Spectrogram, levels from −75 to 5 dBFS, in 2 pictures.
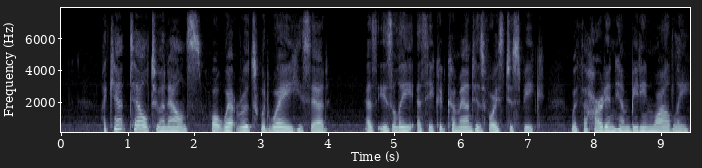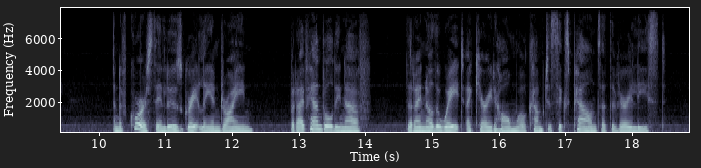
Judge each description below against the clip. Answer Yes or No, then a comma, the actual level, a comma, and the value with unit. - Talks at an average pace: Yes, average, 190 wpm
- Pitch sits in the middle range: No, high, 195 Hz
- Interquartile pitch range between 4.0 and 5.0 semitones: No, narrow, 2.5 semitones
